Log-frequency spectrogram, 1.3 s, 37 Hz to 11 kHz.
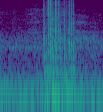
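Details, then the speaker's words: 2009 Dodge Ram 1500, under the dash: faint muffled clicks in two bursts, a gear skipping teeth in the blend door actuator motor; no airflow to the windshield. "это что это это моторчик который открывать меняет положение заслонки то есть то что регулируется вот этой вот кнопочкой"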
